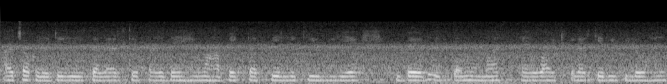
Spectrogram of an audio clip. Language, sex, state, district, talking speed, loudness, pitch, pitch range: Hindi, female, Punjab, Fazilka, 205 wpm, -15 LUFS, 185 Hz, 185-190 Hz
